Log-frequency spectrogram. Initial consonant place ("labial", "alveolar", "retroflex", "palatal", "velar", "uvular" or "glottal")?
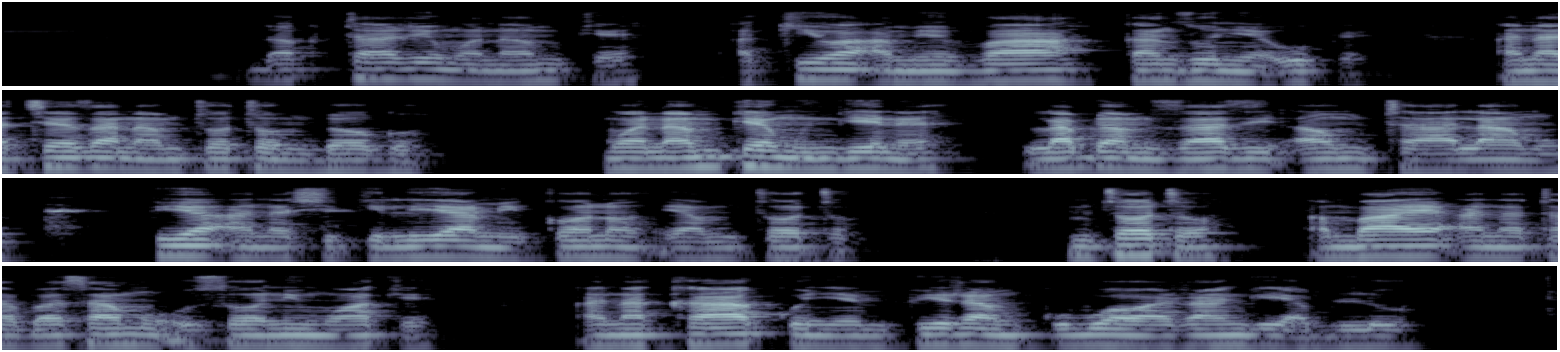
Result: alveolar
